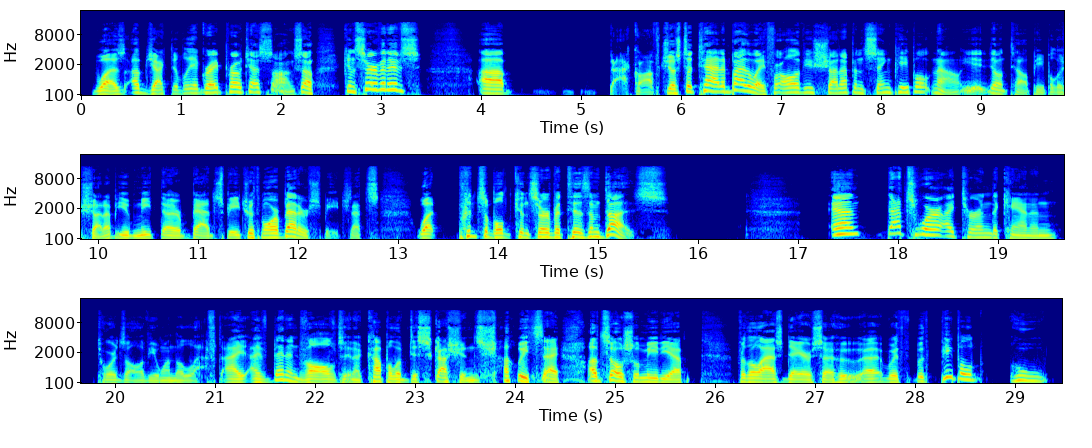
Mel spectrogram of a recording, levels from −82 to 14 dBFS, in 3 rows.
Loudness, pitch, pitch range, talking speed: -23 LUFS, 150 Hz, 115-185 Hz, 185 wpm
